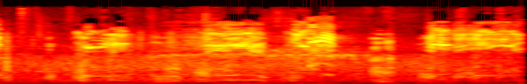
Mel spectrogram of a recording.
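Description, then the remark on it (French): Several pigs grunt and oink, with sharp squeals breaking through in bursts over a continuous, crowded background of snorting. “c'est les mamans, cochons, et le verra, c'est le papa”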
